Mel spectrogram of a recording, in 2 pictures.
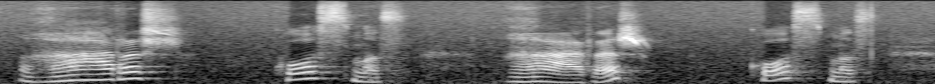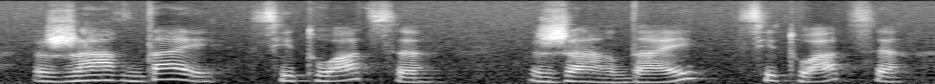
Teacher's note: звонкий согласный звук при произношении звука задняя часть языка приближается к заднему краю неба и воздух проходит между ними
